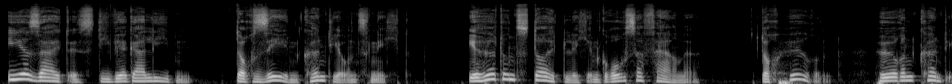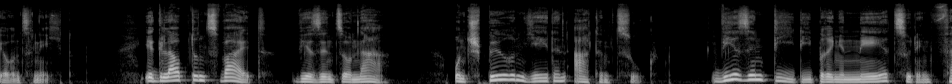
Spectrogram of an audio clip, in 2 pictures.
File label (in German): sachlich, frauen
